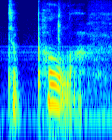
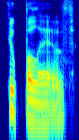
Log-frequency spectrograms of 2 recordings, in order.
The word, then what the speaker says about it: Tupolev: DJ Groove and Topolov, right? Whoa, Tupolev. Tupolev. the accent on the do.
